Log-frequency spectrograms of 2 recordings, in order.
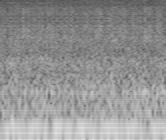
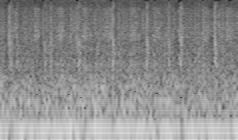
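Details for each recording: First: Logan lathe in back gear turning medium carbon steel railroad spike, interrupted cut: rough, ratchety whir with uneven rattle as the change gear idler seizes, its keyway gouging the brass bushing; fixed by modifying the half key; binding idler gear. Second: Logan lathe turning a medium-carbon steel railroad spike, after a seized change-gear idler was freed and its half key modified: a steady low hum with only faint light ticks while cutting, no whine or clatter. The gears now run truer and quieter.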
